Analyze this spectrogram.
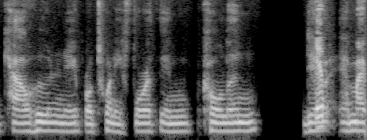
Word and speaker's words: Colon: April 22nd in Calhoun and April 24th in Colon. Am I pronouncing that right? Colon.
